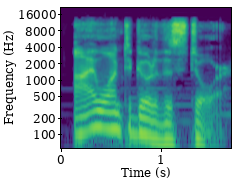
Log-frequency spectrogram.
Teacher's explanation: A native speaker does not pronounce every single word with equal phonetic weight. They stress the core information want, go and store. · They stress the core information: want, go, and store. So the rhythm becomes, I want to go to the store. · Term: stress timing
